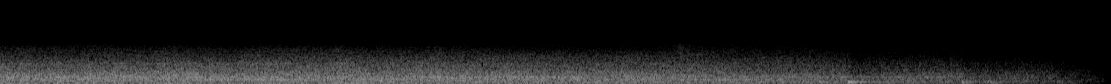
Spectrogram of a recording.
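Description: Traffic roars past steadily on a busy road, then fades away.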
